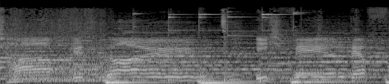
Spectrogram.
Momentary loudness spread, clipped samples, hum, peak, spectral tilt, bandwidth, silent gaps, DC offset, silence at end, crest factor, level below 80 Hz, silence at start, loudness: 4 LU; under 0.1%; none; -6 dBFS; -4 dB/octave; 15.5 kHz; none; 0.1%; 0 s; 14 dB; -32 dBFS; 0 s; -21 LUFS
